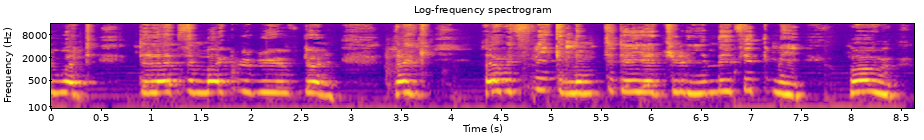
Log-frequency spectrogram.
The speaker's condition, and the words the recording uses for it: Cerebral palsy. I find people are nervous about asking you to repeat yourself.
